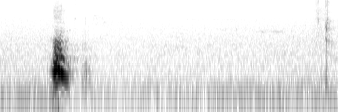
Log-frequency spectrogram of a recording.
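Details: A dog barking at a man: one loud, sharp bark, then a faint short second sound and quiet background.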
